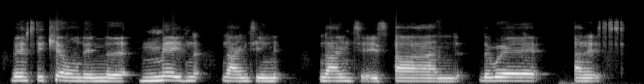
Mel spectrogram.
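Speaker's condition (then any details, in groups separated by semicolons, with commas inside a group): No condition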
